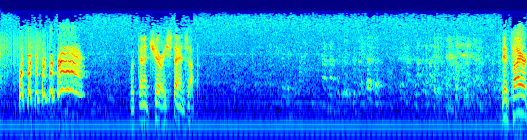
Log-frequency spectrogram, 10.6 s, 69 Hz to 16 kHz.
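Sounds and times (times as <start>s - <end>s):
faint low hum: 0.0s - 10.5s
laughter: 0.4s - 1.7s, 5.6s - 10.1s
soldier imitating a chicken laying an egg: 0.4s - 1.8s
speech: 2.6s - 4.0s, 10.0s - 10.5s.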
